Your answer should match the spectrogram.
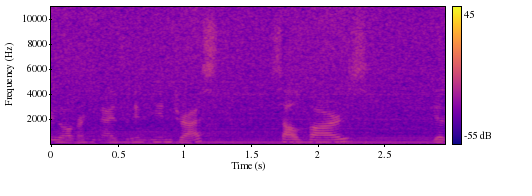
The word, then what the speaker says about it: salwar: Salwars, yeah, the W is pronounced like a V, took me a while to get that, which is basically shirts and scarves.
